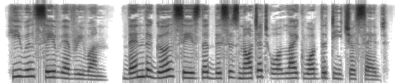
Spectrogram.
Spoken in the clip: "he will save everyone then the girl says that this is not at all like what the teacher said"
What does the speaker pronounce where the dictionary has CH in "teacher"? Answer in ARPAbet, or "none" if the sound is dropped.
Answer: CH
